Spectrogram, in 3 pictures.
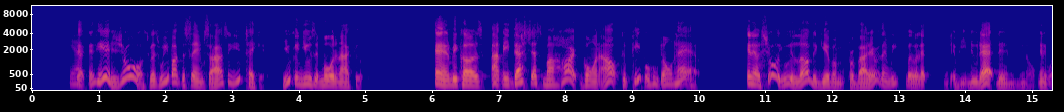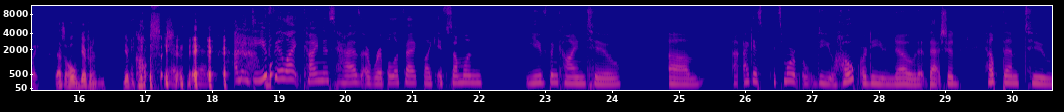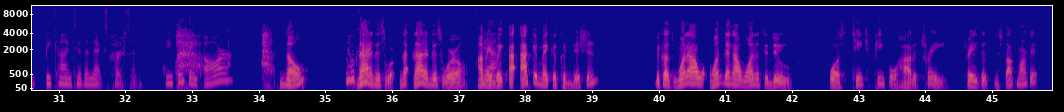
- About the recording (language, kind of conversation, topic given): English, unstructured, What role does kindness play in your daily life?
- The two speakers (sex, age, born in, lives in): female, 60-64, United States, United States; male, 60-64, United States, United States
- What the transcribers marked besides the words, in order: chuckle; laugh; tapping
